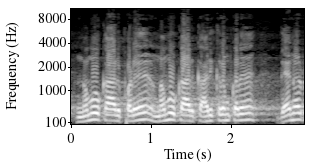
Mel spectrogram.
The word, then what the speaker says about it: णमोकार: दूसरे लोग नमो अरिहंत बोलेंगे उस पर कोई ऐतराज नहीं करना। वह उनकी परंपरा है। हमारे दिगंबरों को तो मेरा यही आगाज है। कि णमोकार मंत्र है। णमोकार पढ़ें।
